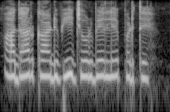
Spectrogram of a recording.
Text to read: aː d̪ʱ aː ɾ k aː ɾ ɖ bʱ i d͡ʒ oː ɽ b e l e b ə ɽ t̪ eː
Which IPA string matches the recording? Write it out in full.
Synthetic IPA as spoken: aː d̪ʱ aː ɾ k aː ɾ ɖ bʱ i d͡ʒ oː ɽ b e l e p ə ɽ t̪ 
